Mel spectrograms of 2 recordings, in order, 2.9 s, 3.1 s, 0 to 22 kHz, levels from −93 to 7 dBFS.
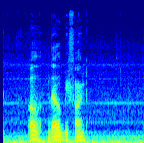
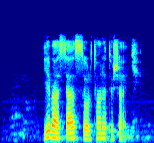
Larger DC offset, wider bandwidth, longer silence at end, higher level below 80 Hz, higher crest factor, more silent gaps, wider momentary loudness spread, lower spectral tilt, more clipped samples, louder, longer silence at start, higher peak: neither; first, 16 kHz vs 8.4 kHz; second, 0 s vs 0.3 s; first, -40 dBFS vs -62 dBFS; about the same, 18 dB vs 22 dB; neither; first, 18 LU vs 13 LU; first, -8 dB/octave vs -4 dB/octave; neither; second, -30 LUFS vs -24 LUFS; second, 0.05 s vs 0.9 s; second, -14 dBFS vs -4 dBFS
